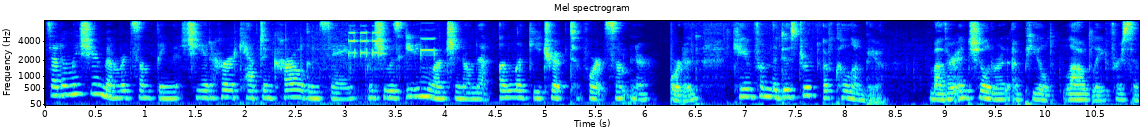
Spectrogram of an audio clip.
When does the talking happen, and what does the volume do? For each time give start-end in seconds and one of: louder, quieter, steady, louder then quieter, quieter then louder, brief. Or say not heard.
0.0-10.9 steady.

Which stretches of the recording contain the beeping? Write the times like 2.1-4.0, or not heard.
2.8-3.9.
